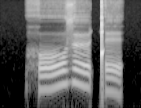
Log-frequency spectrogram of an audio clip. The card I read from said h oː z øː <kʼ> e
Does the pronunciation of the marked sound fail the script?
yes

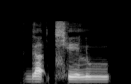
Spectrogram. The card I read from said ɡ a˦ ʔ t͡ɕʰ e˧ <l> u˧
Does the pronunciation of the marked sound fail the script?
no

